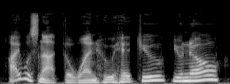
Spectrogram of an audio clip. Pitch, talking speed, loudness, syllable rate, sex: 150 Hz, 260 wpm, -14 LUFS, 5.2 syllables/s, male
